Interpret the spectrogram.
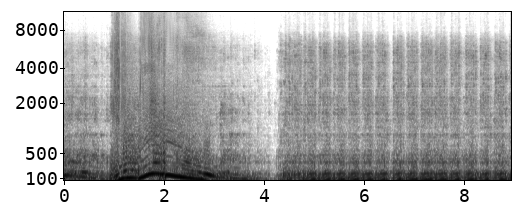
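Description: BMW M20B25 2.5-litre straight-six blipped once, the revs rising and falling back about one to three seconds in, dipping briefly, then settling into a rough, uneven idle. The owner puts the rough idle down to a heavy cam, no O2 sensor and limited fuelling.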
